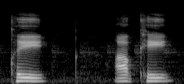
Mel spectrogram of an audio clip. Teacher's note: কণ্ঠনালীর শেষ অংশ থেকে খি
